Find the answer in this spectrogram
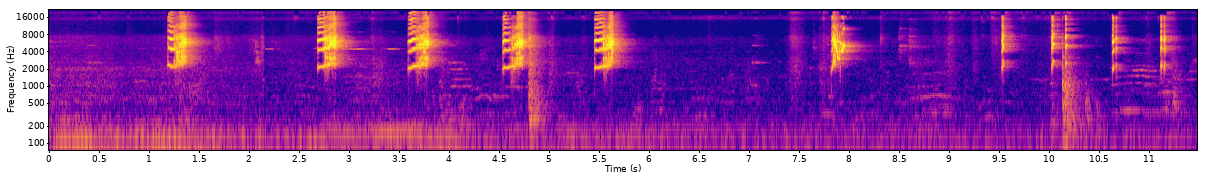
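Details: Lovebird calls used as a lure to prompt lovebirds to sing: sharp high chirps in uneven bursts, then a quicker cluster of short clicks near the end, over a low indoor hum.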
